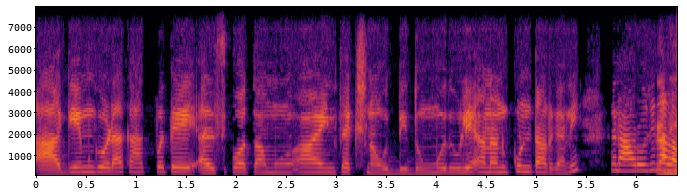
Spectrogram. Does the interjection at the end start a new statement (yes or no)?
no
